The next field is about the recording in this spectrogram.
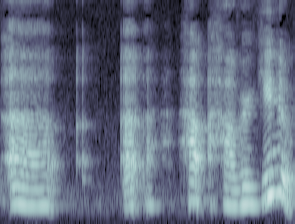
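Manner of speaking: put-on nervous, stammering delivery. Retelling a customer stammering at the bar: imitating a nervous customer. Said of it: "he was a nervous Nelly".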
